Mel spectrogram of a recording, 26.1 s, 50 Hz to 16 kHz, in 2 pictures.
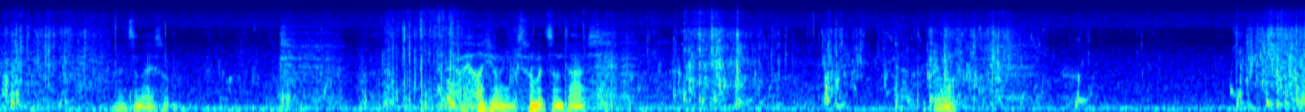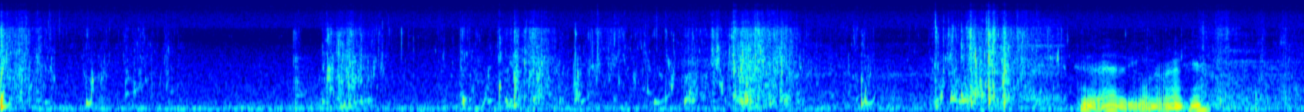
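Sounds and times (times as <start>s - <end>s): fish splashing water: 0.0s - 1.1s, 6.4s - 10.9s, 12.3s - 14.8s, 16.2s - 23.8s.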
